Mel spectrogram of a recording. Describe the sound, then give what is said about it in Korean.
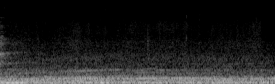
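A steady low engine rumble holds evenly throughout, the smooth, quiet hum of a car idling with its engine already started, with no talking over it. “와, 이 시동이 걸려 있는지도 몰랐네요.”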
